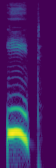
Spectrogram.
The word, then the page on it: ಈಟ್: īṭ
